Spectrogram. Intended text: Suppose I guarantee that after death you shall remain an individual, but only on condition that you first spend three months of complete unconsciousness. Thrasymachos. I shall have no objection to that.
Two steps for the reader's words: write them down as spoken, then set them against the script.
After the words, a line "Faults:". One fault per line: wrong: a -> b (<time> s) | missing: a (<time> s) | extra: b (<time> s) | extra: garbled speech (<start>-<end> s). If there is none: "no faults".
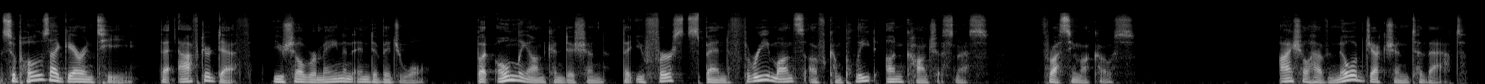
Suppose I guarantee that after death you shall remain an individual, but only on condition that you first spend three months of complete unconsciousness. Thrasymachos. I shall have no objection to that.
Faults:
no faults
